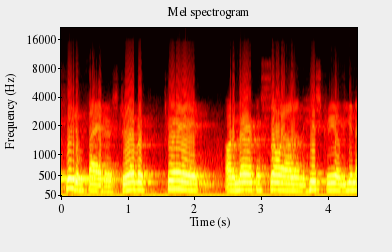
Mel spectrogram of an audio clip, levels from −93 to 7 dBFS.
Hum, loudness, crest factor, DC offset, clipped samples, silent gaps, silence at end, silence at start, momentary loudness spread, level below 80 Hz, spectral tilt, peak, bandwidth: none; -9 LUFS; 10 dB; 5%; 1%; none; 0 s; 0 s; 5 LU; -40 dBFS; -10 dB/octave; 0 dBFS; 5.4 kHz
